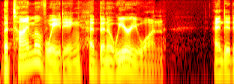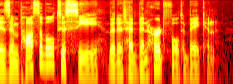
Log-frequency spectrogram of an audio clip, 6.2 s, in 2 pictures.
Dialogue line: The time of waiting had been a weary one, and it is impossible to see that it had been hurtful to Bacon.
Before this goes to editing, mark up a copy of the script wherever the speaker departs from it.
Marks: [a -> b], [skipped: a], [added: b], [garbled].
The time of waiting had been a weary one, and it is impossible to see that it had been hurtful to Bacon.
